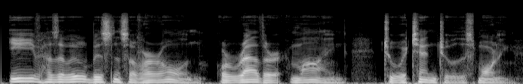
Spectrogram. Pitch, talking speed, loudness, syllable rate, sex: 95 Hz, 160 wpm, -16 LUFS, 5.1 syllables/s, male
